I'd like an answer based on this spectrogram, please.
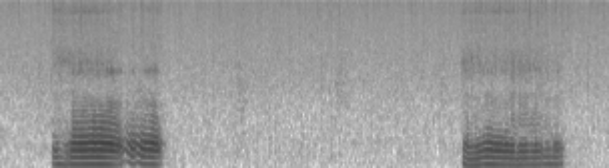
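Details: Kym, a pet Australian Silky Terrier, asleep and dreaming, gives two rhythmic, droning snores roughly a second long, about four seconds apart, the first with a brief wavering break in the middle.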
